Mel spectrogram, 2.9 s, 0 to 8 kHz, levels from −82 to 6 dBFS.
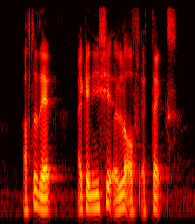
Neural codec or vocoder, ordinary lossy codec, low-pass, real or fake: none; none; 7.2 kHz; real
